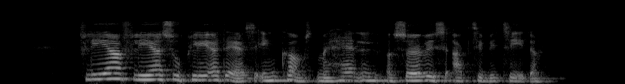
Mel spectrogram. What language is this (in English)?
Danish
